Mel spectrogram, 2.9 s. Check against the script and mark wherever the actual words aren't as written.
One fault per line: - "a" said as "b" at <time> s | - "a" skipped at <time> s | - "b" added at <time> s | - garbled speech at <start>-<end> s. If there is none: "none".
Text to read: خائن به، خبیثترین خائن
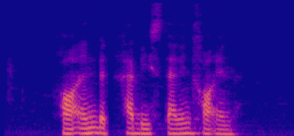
none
